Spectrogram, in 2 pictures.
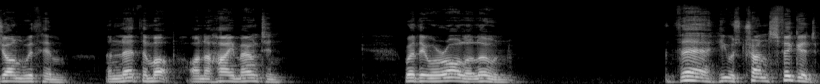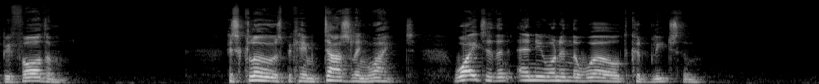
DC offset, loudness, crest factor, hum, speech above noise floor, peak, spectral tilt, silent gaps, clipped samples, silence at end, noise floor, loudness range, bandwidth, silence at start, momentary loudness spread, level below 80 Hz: under 0.1%; -19 LUFS; 18 dB; none; 49 dB; -4 dBFS; -5 dB/octave; none; under 0.1%; 1.2 s; -68 dBFS; 2 LU; 17 kHz; 0 s; 14 LU; -60 dBFS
